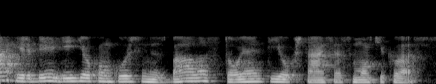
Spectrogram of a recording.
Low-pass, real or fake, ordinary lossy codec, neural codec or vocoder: 3.6 kHz; real; Opus, 32 kbps; none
